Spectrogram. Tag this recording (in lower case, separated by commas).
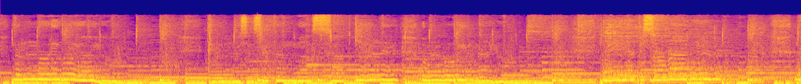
music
